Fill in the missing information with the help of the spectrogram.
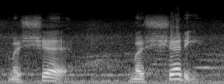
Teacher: Put the stress on the second syllable and make the vowel like red in bed. Machete. And the T is a fast T because it's between vowels.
